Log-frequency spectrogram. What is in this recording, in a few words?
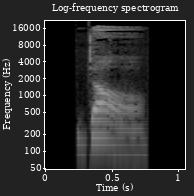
"dull", English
